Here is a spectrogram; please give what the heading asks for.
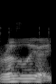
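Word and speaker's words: Rosalía: That's how you pronounce that, right? Rosalia.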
